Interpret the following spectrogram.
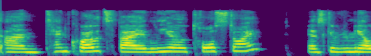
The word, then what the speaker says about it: Tolstoy: 10 divine quotes from Leo Tolstoy. I hope I said that Tol- right. Tolstoy. Yeah, you said it right.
